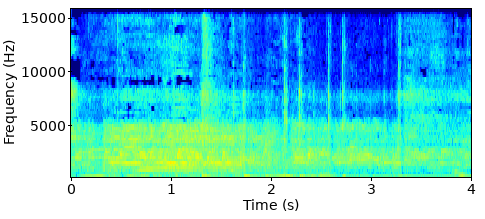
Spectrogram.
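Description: Live electric guitar playing a riff through a concert PA, with a bent note about a second in; heavy bass comes in a little after three seconds.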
